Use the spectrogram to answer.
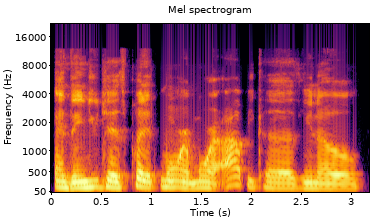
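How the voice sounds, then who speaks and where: A man hosting a casual interview, talking excitedly with frequent restarts and laughter. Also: mid-range voice, normal speed. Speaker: podcast host.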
